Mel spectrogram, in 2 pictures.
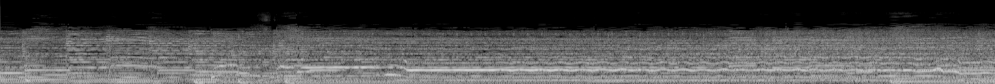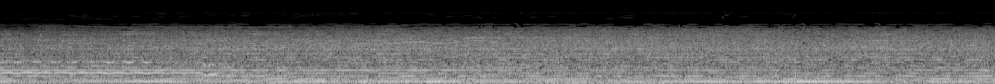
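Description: A saxophone solo winds through a full band backing, its melodic line bending and wavering over sustained chords and a steady low end, loud and continuous with no talking.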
